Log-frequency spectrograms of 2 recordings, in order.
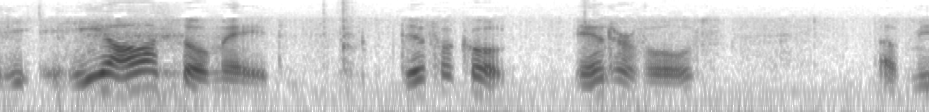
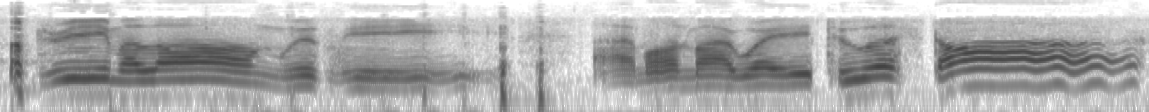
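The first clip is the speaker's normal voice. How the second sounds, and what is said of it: Imitates another person's singing voice. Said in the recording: “that Perry Como impersonation”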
